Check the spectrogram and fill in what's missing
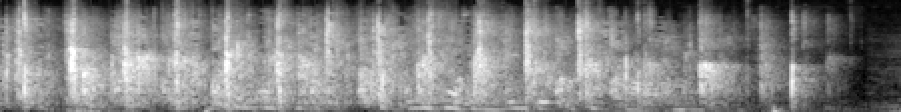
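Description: A seated audience at a branding talk claps steadily for several seconds, a dense, moderately near patter of many hands that tapers off abruptly at the end.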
